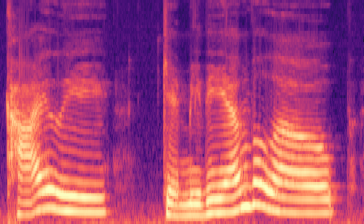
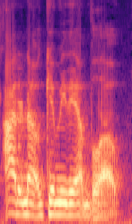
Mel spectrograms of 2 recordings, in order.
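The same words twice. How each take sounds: First: Slow, drawn-out, deliberate order; measured, insistent command with long pauses; retold insistent demand. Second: Quick, offhand delivery; fast, dismissive demand in a retelling; retold brisk demand. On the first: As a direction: stretch out each word to press the demand. Retold man repeats demand insistently. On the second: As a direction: rattle it off like it hardly matters. Retold man's first offhand demand.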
